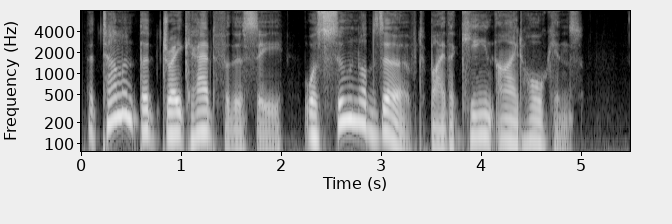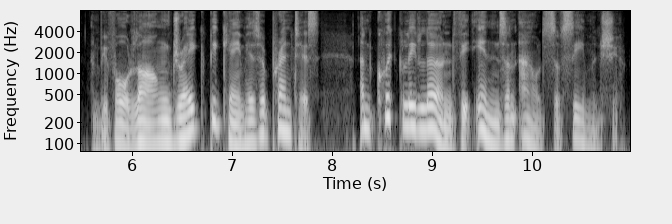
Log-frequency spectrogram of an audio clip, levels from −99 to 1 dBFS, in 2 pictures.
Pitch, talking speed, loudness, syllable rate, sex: 120 Hz, 175 wpm, -20 LUFS, 5.1 syllables/s, male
